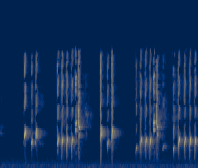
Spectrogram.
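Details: Female European goldfinch calling; her calls are said to make males dance. Bright high chirps come in quick clusters of three to five, with short pauses between bursts, over a faint low background hum.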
